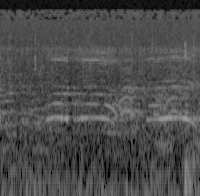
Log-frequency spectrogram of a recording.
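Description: Near silence, with faint distant voices from the field.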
